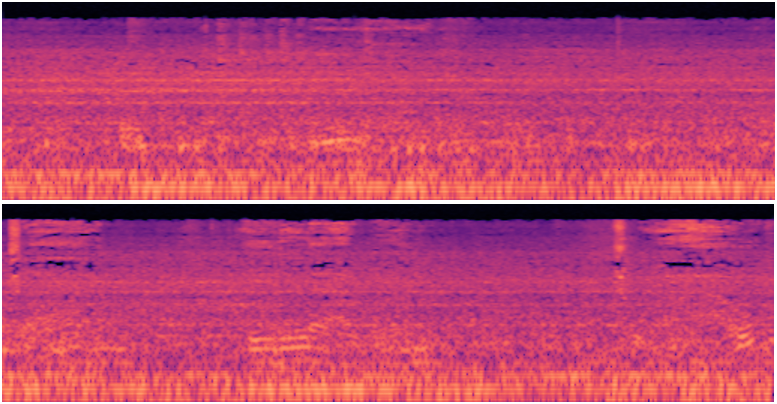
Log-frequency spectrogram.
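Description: Freight train of waste-container wagons rolling past, a steady rumble of wheels on rail with a faint high ringing tone and a few brief rattles.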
